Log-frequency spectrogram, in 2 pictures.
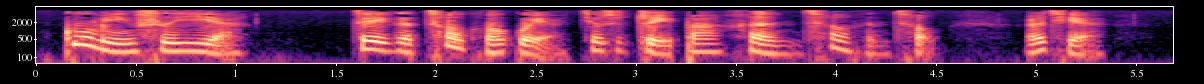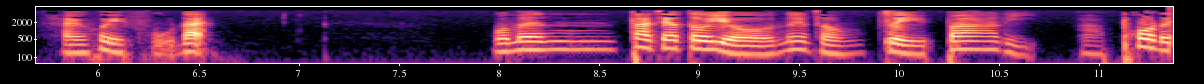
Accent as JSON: {"language": "Chinese", "country": "Taiwan", "said": "相对的，我们台湾人啊，福报就大多了"}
